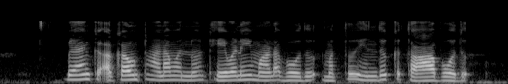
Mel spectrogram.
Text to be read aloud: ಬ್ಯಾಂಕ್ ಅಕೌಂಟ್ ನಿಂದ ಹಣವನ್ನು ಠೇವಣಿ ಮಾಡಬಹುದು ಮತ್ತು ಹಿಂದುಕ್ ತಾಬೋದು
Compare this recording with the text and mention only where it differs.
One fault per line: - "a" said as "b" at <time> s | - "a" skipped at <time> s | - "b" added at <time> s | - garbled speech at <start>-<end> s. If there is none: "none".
- "ನಿಂದ" skipped at 1.5 s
